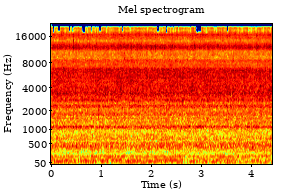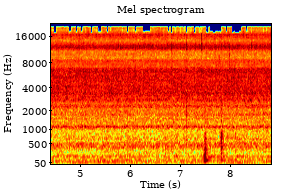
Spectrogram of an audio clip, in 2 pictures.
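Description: Biryani masala and turmeric sizzle in a hot oiled pan, a continuous dense frying hiss at even level throughout, with a couple of faint utensil taps near the end and no talk.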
